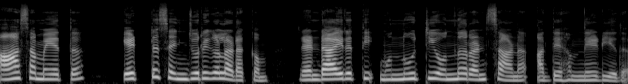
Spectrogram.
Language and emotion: Malayalam, neutral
